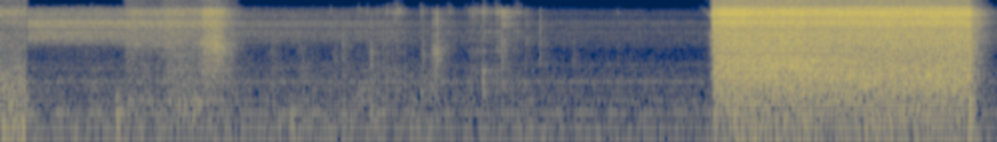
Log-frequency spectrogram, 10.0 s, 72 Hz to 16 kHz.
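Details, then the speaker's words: Home air-conditioner outdoor unit with rattling noise and vibration, old R22 refrigerant, gauge reading about 100 against an ideal 60–70: faint hum and clicks, then a loud steady hiss as the overcharge is bled toward 80. Afterward it runs quietly. "지금 살짝 열어 갖고 어 가스을 떨어뜨리고 있는데 한 80까지 떨어뜨려 볼 생각입니다"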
